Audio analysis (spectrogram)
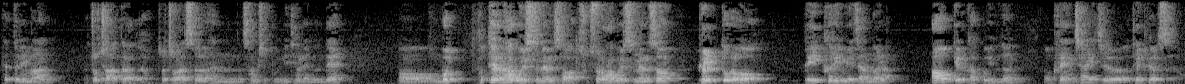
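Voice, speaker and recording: A hoarse middle-aged man giving a casual business lecture as a story, rambling with many fillers and restarts. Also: mid-range voice, moderate pace, dark tone. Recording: echoey room, distant mic.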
